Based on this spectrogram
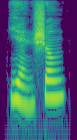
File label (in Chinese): "衍生", Chinese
